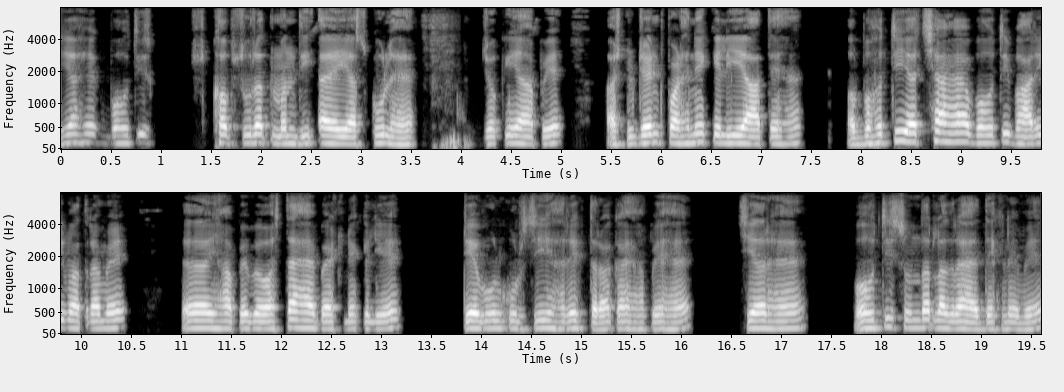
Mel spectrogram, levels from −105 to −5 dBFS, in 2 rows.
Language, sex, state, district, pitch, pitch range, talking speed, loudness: Hindi, male, Chhattisgarh, Korba, 155 Hz, 150-165 Hz, 160 wpm, -18 LUFS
